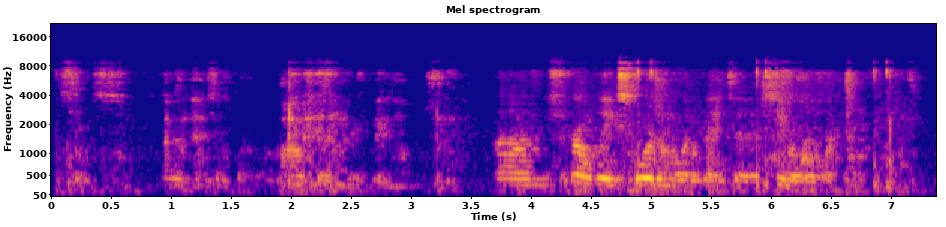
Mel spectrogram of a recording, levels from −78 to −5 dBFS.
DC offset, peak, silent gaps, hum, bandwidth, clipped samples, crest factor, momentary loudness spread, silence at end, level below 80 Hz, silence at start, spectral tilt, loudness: under 0.1%; -2 dBFS; none; none; 10 kHz; under 0.1%; 22 dB; 22 LU; 0.15 s; -66 dBFS; 0.05 s; -1.5 dB/octave; -21 LUFS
